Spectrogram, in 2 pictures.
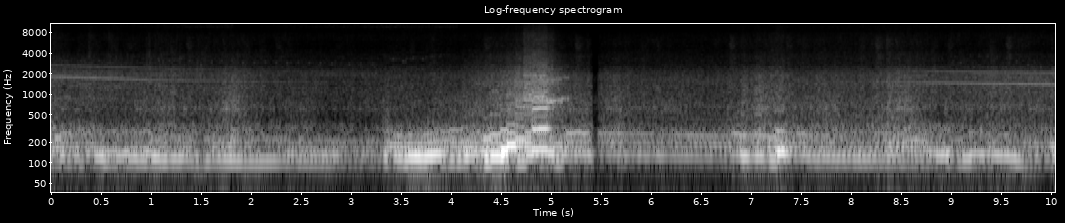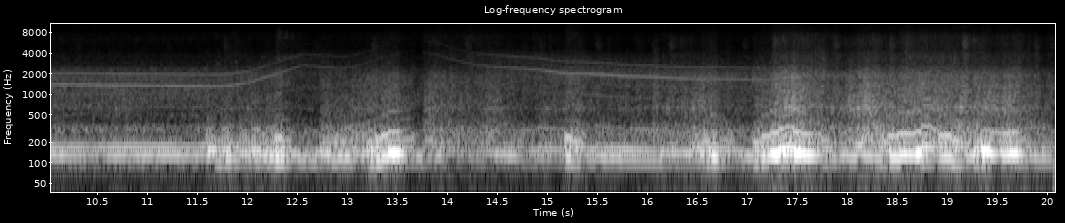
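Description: Tyres skid and scrabble on loose gravel.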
